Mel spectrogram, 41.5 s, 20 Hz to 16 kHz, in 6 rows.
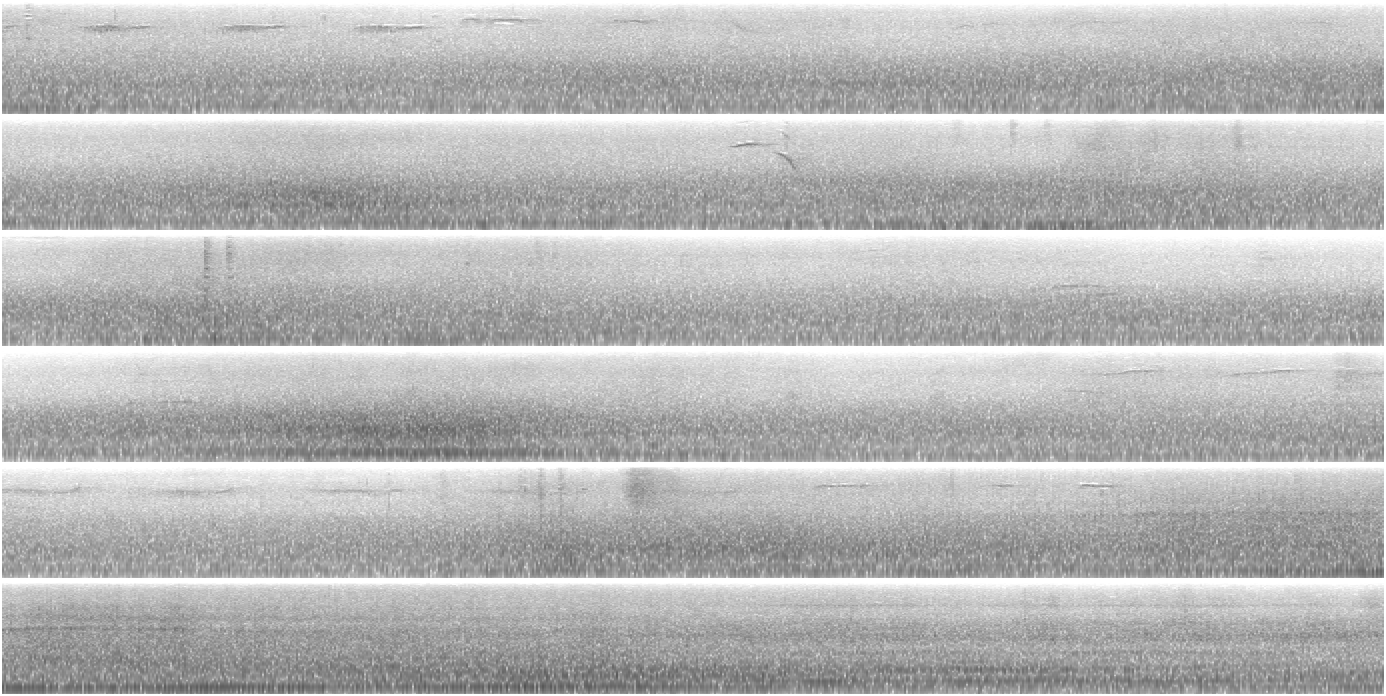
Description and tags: Afternoon traffic on North Carolina Ave. in Washington DC. The recorder is situated on the median strip of the street, surrounded by the rush-hour traffic, facing the Capitol in the southwest.
Lots of cars, buses and trucks passing, heavy traffic noises.
Recorded in March 2012 with a Zoom H2, mics set to 90° dispersion.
